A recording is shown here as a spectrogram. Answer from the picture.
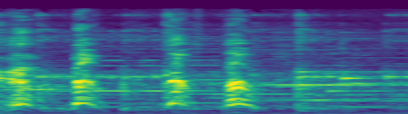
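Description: A dog barking four times in two quick pairs, short high barks over light background music.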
